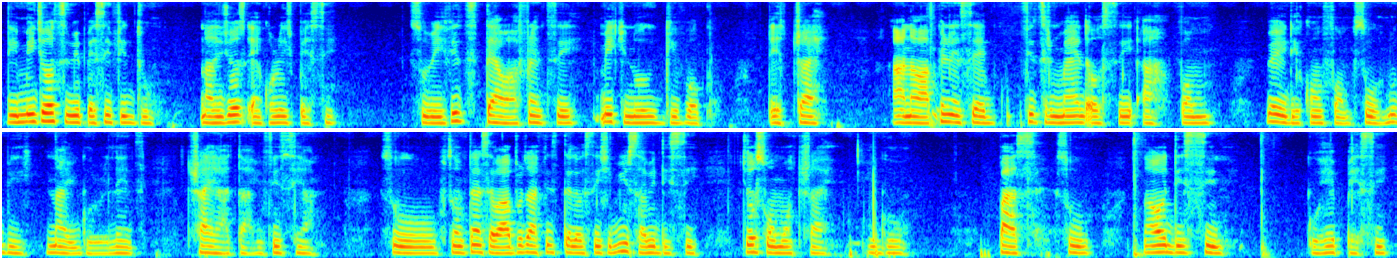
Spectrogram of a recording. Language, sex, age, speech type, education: Nigerian Pidgin, female, 60+, spontaneous, tertiary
